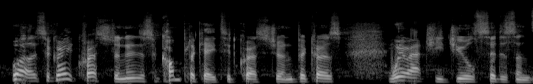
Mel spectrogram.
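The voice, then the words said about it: British accent. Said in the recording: “has a very nice British accent”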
